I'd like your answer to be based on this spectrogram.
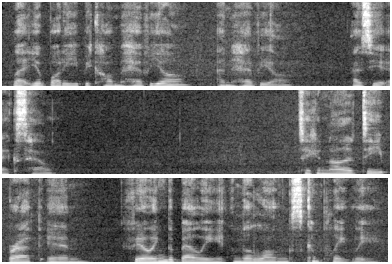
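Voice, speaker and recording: Slow, mellow woman guiding meditation. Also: lowish voice, poor audio. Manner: soothing, gentle, unhurried. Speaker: yoga nidra guide. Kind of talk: guided meditation. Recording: faint steady ocean noise behind. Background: ocean waves ambience.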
